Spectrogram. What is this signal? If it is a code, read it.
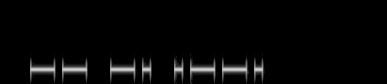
Morse code, heard as a keyed tone, about 15 wpm, 700 Hz. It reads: MNP
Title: USA Call Sign Postfixes - 3 Letters 15wpm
